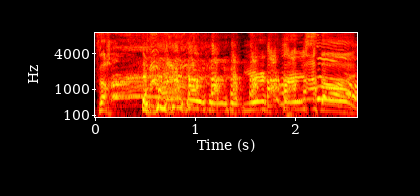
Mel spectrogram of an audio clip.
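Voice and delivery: high squeal through laughter; cracking up mid-sentence, voice shooting up; laughing hard while trying to talk. Real, not acted. Laughing at the psychotic story.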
